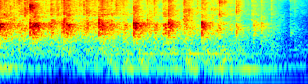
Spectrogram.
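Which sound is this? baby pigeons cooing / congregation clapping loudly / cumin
congregation clapping loudly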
